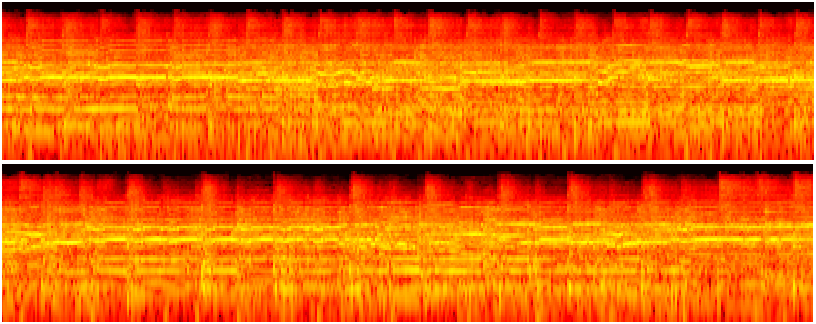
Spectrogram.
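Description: Live rock'n'roll band playing an instrumental break: electric guitars and drums under a lead line of held and bent notes, the frontman playing harmonica into a handheld microphone.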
